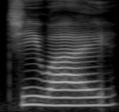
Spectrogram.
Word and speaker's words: gyro: Can I have the beef gyro? It says gyro. gyro. It's like yeehaw.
